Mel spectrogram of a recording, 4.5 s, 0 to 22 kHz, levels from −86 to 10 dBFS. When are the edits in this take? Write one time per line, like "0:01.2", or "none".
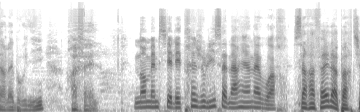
none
